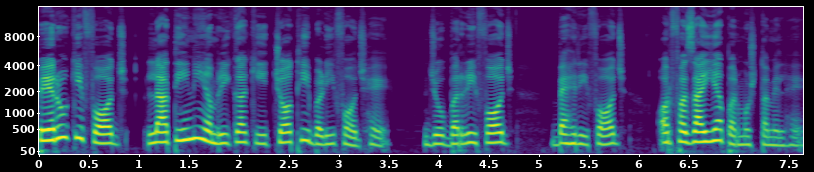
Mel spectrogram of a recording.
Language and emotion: Urdu, neutral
